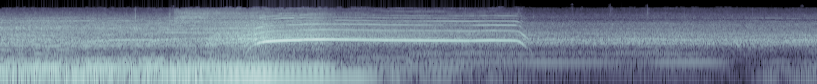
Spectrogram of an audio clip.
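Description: Arena crowd cheering over loud music with a heavy bass. About two and a half seconds in, a person close by lets out one long, high-pitched scream held steady for nearly three seconds. It cuts off suddenly, and the music and crowd drop to a lower level.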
